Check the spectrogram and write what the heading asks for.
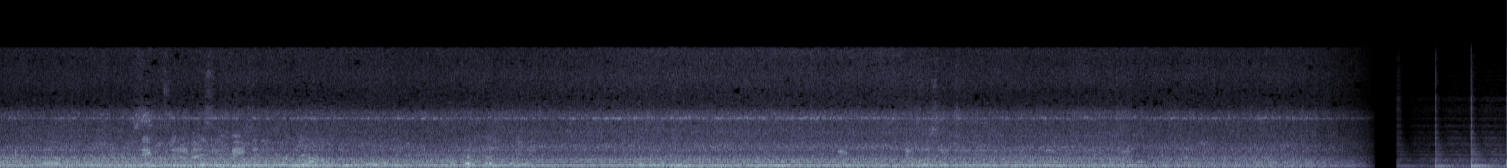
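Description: Small boat's motor running steadily underway, with people's voices in the background; the sound drops out just before the end.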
